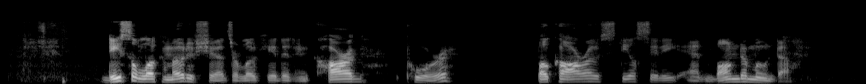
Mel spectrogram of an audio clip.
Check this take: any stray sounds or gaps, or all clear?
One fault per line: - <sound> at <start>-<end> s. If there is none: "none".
none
